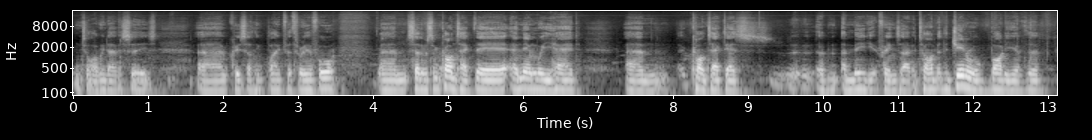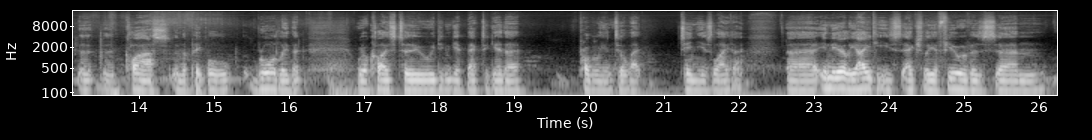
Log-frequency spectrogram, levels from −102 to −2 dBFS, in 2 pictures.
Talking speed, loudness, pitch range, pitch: 165 wpm, -21 LUFS, 110-120 Hz, 115 Hz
